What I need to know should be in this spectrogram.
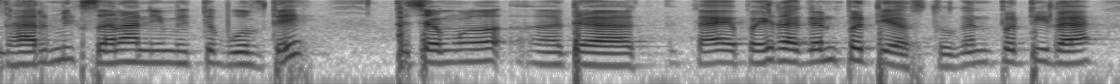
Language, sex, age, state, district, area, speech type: Marathi, female, 60+, Maharashtra, Nanded, rural, spontaneous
